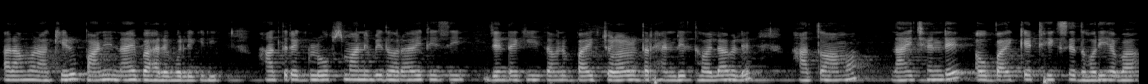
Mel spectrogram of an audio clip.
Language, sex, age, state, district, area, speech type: Odia, female, 60+, Odisha, Boudh, rural, spontaneous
